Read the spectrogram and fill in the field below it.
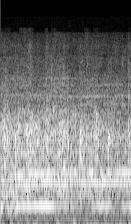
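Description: A church congregation applauds steadily throughout, a dense continuous wash of clapping at moderate volume, with a faint sustained tone beneath it.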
